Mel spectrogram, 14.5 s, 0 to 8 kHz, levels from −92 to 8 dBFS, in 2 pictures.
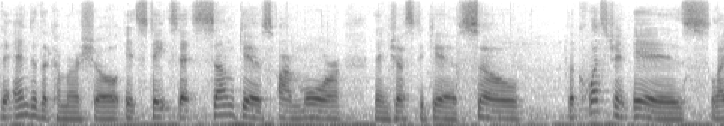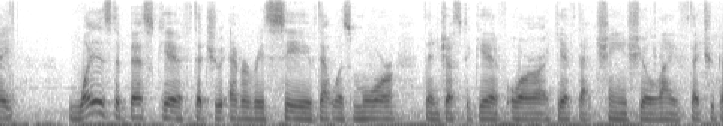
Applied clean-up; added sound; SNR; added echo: none; Buzz; 8 dB; none.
